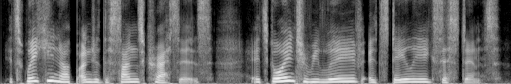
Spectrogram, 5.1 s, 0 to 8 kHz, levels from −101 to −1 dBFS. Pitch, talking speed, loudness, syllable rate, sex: 245 Hz, 165 wpm, -18 LUFS, 5.6 syllables/s, female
